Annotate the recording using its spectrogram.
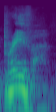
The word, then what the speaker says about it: Breeva: I'm Breva. – Breva. – Yes. – Like the cold medicine, cold sore medicine. – I suppose. – How do you spell that? – B-R-E-E-V-A.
